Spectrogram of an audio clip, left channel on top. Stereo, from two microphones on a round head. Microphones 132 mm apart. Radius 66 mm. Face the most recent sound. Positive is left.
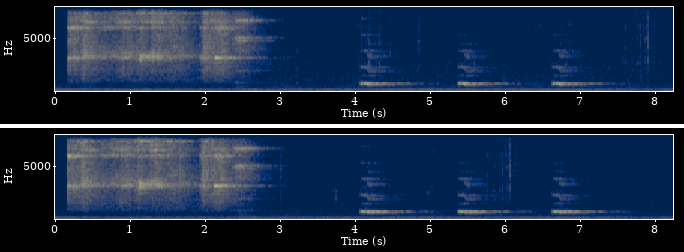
turn(degrees=-5)  # may be behind; listen again after turning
